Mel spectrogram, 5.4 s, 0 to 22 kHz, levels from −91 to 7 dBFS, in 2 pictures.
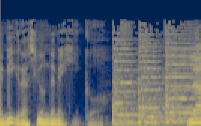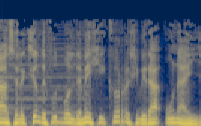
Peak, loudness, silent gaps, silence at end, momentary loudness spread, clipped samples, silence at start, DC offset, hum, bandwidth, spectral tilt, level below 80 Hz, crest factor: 0 dBFS; -13 LUFS; none; 0 s; 8 LU; under 0.1%; 0 s; under 0.1%; none; 11.5 kHz; -5.5 dB/octave; -30 dBFS; 12 dB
